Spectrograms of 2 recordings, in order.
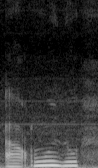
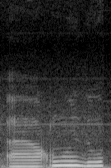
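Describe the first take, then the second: First: The first A sound is kept short. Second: The first A sound is drawn out long. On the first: The speaker calls it right. "Huruf A-nya tidak dipanjangkan" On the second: The speaker calls it wrong. "itu kan bunyi huruf A-nya itu menjadi panjang"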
